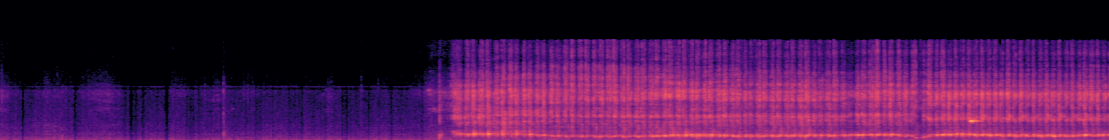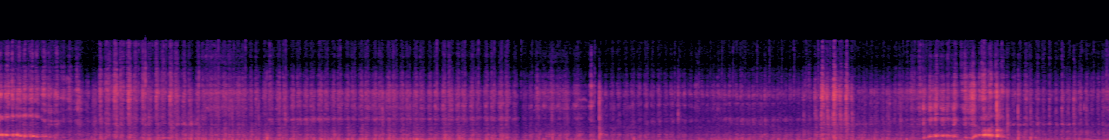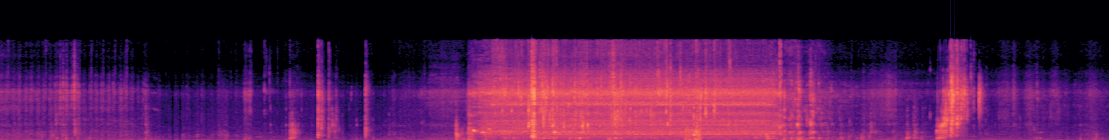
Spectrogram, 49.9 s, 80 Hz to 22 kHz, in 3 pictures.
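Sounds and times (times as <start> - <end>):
toothbrush scrubbing: 6.7 - 35.4
electric toothbrush buzzing: 6.8 - 17.5, 40.3 - 45.1.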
